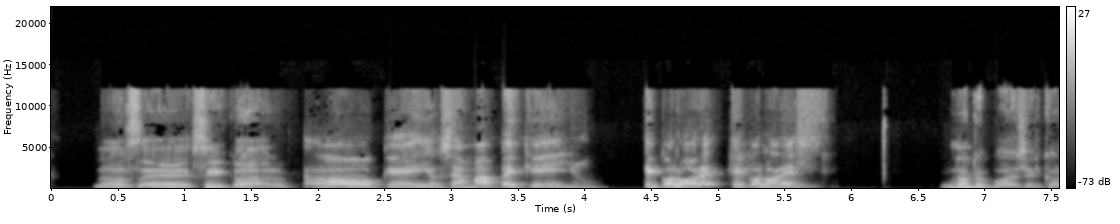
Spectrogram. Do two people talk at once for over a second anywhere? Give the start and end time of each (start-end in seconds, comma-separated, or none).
none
